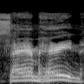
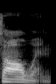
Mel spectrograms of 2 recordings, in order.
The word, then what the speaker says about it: Samhain: now wait a second that says Sam Hayne no that's what it looks like phonetically but it's actually a Gaelic word that is pronounced solyn Okay cool so I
